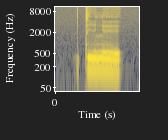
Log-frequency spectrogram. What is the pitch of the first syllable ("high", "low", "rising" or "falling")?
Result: low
